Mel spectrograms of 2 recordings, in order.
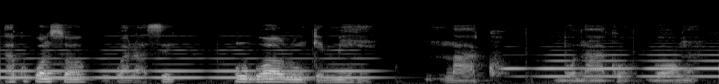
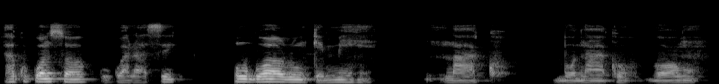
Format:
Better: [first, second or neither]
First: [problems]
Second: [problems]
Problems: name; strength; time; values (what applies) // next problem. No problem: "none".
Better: second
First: background sound (Organ); 1 dB below the speech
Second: none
